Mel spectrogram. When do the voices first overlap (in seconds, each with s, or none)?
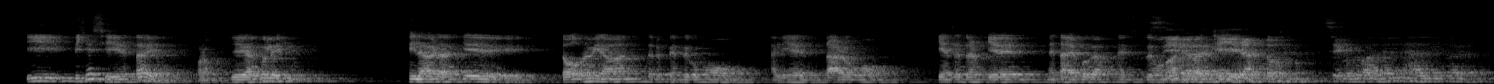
11.5 s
